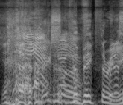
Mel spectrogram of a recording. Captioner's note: all laughing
